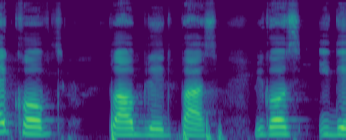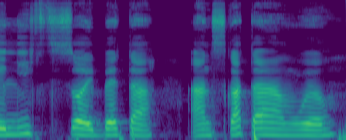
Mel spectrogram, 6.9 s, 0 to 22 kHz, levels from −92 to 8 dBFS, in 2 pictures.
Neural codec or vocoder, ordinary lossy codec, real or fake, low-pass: none; none; real; none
